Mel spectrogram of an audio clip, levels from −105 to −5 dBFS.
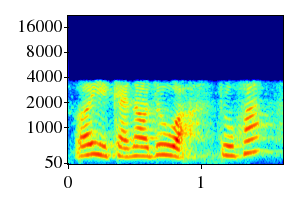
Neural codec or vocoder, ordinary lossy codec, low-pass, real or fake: codec, 24 kHz, 0.5 kbps, DualCodec; none; 3.6 kHz; fake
